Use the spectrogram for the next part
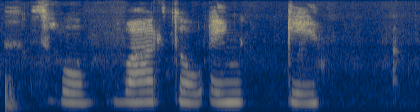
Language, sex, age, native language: Icelandic, female, 7, Icelandic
